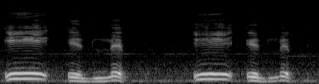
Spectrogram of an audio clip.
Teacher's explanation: to sleep first syllable e second syllable id third syllable lip the first syllable has the accent.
